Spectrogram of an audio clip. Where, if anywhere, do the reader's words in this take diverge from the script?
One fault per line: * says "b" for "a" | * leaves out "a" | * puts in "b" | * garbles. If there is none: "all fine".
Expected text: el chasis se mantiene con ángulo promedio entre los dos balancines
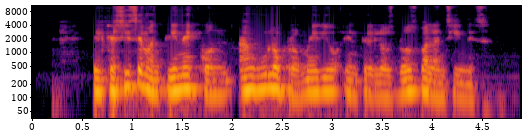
all fine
